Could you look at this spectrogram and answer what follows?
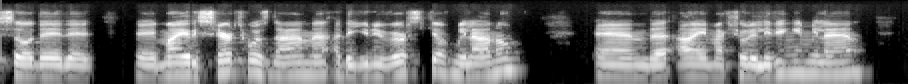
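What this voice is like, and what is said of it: Strong Italian accent. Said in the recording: “my accent, I think, is quite clear, really Italian”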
